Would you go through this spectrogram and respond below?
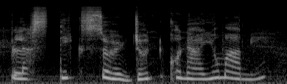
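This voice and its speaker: A woman's voice: high-pitched, steady tone, slow, a little hiss or hum. A young woman acting an insecure daughter in an Ilocano radio comedy drama. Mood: hesitant, worried. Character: insecure young daughter anxious to fix her looks.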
